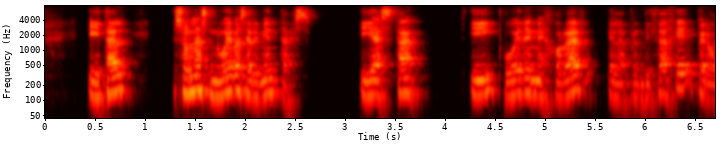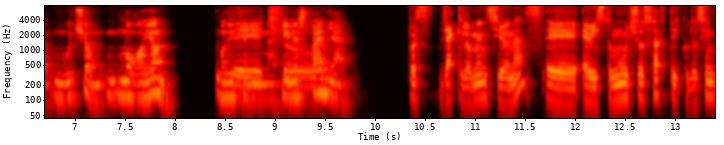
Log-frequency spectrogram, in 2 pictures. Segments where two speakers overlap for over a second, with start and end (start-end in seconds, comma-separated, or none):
8.4-9.7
